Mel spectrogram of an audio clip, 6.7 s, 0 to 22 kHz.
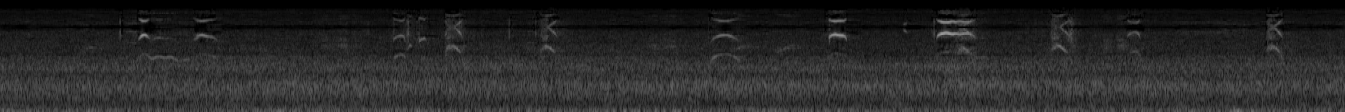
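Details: Bald eagle nest on a live camera at Berry College, 20 February 2019, late morning, while the female feeds the eaglet fish and the male adds twigs: scattered faint high chirps and squeaks over constant low wind roar.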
